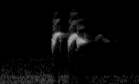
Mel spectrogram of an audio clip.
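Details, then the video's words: Caged female bird calling to make the male sing louder: a pair of bright, quick whistled notes, the second drawn out and sliding downward, trailing off softly. "เสียงนกตัวเมียร้องเจี๊ยก ๆ ในกรง กระตุ้นให้นกตัวผู้ร้องแรงขึ้น"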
